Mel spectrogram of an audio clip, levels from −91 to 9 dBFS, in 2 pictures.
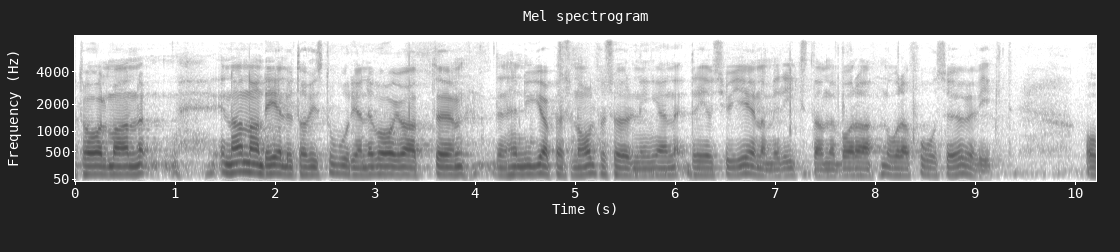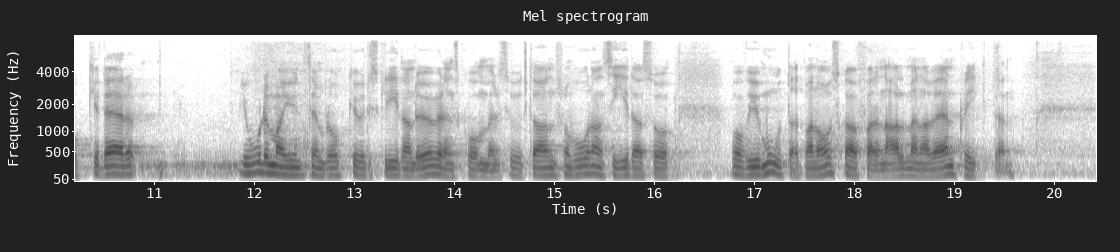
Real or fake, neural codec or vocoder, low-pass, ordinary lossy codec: real; none; 7.2 kHz; none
